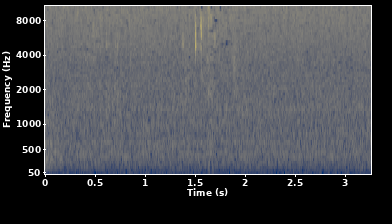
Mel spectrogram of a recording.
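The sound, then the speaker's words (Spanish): A steady, continuous rush of flowing water from a stream of clear water running beside a path fills the scene with an even hiss, and a faint brief chirp sounds partway through. “Un arroyo va cercano al camino con aguas cristalinas y escuchas el ruido del agua y ves cómo fluye y nada la detiene.”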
